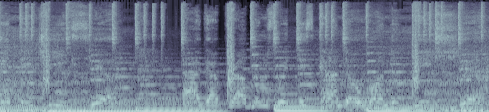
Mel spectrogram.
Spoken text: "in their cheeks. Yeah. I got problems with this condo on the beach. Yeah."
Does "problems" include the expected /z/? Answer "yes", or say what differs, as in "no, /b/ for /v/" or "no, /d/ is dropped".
yes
